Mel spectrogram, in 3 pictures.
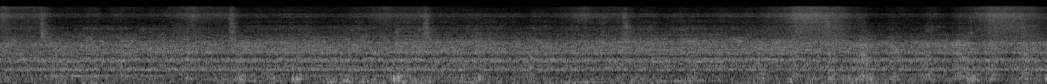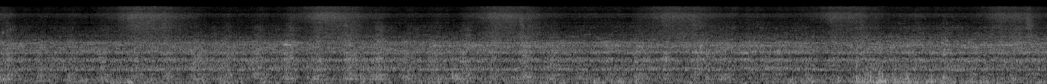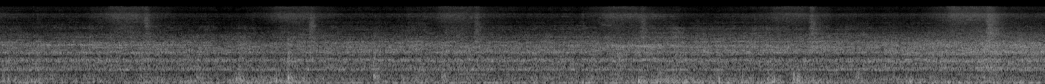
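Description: Steam locomotive 60009, an LNER A4 Pacific, rolling slowly with a steady hiss of steam. A soft rhythmic pulse about once a second runs through the hiss from about eight seconds in.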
